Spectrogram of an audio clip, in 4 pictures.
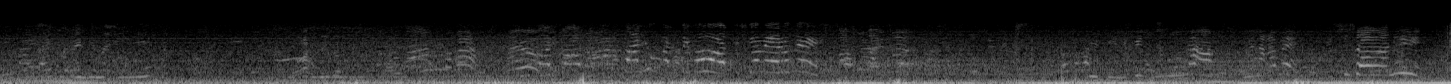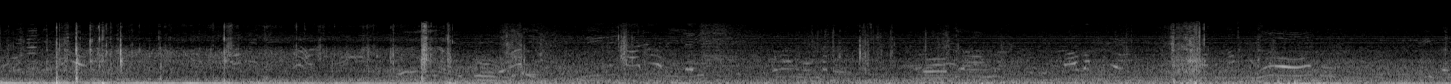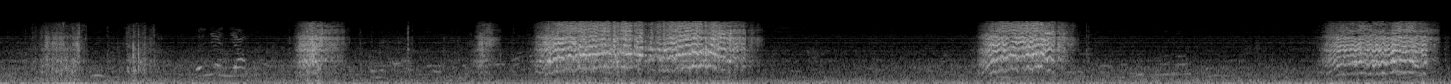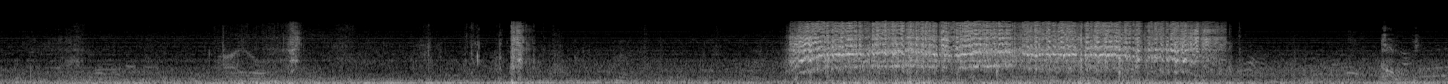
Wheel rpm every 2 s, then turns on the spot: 0, 0, 0, 0, 0, 0, 0, 0, 0, 0, 0, 0, 0, 0, 10, 20, 20, 130, 40, 50, 10, 70, 20, 0, 0, 10, 200, 170, 10.
none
